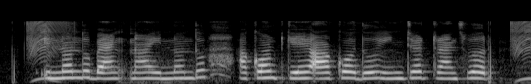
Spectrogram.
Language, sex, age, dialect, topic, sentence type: Kannada, female, 18-24, Central, banking, statement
